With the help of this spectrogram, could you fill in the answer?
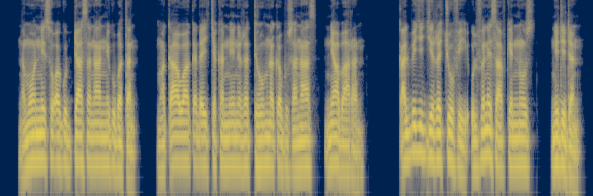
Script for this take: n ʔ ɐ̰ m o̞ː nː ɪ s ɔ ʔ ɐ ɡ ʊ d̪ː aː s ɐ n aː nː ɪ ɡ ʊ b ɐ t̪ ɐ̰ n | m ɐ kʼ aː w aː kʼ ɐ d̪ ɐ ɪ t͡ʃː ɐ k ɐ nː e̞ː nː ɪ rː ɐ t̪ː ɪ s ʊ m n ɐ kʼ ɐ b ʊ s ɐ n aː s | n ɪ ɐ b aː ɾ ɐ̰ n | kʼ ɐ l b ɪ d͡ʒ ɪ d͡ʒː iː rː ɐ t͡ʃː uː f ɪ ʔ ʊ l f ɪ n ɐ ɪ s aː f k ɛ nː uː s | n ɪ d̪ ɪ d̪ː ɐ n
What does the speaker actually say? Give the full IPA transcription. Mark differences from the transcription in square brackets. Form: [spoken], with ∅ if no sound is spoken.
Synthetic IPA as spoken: n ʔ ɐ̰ m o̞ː nː ɪ s ɔ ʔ ɐ ɡ ʊ d̪ː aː s ɐ n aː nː ɪ ɡ ʊ b ɐ t̪ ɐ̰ n | m ɐ kʼ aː w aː kʼ ɐ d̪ ɐ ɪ t͡ʃː ɐ k ɐ nː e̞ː [n] ɪ rː ɐ t̪ː ɪ [h] ʊ m n ɐ kʼ ɐ b ʊ s ɐ n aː s | n ɪ ɐ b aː ɾ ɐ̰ n | kʼ ɐ l b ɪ d͡ʒ ɪ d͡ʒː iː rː ɐ t͡ʃː uː f ɪ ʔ ʊ l f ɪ n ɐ ɪ s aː f k ɛ nː uː s | n ɪ d̪ ɪ [d̪] ɐ n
